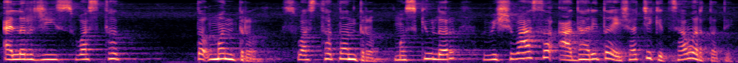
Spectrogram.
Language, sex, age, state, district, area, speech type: Sanskrit, female, 30-45, Maharashtra, Nagpur, urban, spontaneous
